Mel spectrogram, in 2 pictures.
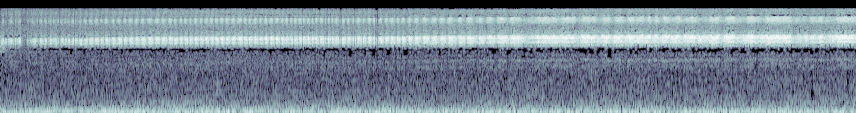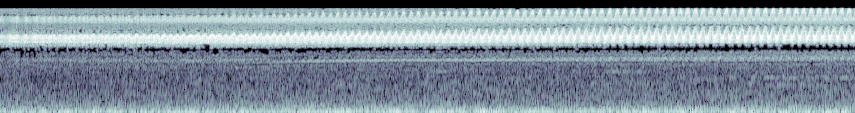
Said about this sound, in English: What I discovered was this. These are some sort of mutant cicadas. I haven't the slightest idea what kind of bugs they are, or why they sound like the love child of a rave DJ and a bandsaw.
